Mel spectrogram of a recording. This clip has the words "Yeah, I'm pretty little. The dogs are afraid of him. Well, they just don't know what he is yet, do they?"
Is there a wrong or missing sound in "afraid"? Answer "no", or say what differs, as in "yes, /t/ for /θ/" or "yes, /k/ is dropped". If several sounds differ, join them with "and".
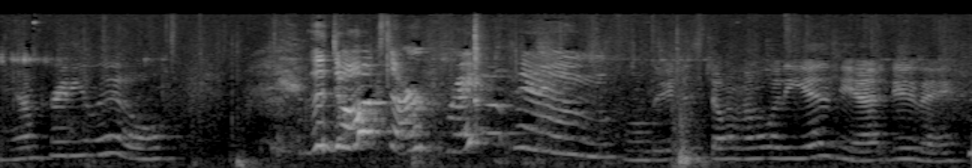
yes, /d/ is dropped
